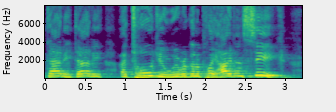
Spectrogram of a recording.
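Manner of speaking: a hint of a two-year-old explaining innocently; little girl's voice. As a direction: niece matter-of-factly reminding her dad, lightly childlike. Toddler niece answering her dad.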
